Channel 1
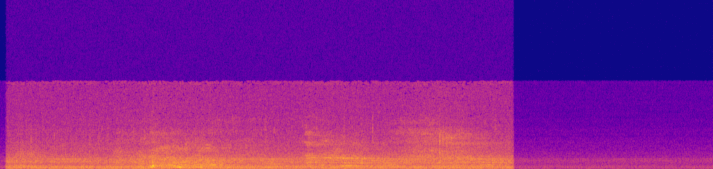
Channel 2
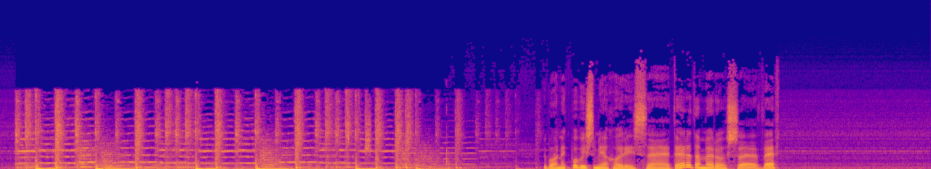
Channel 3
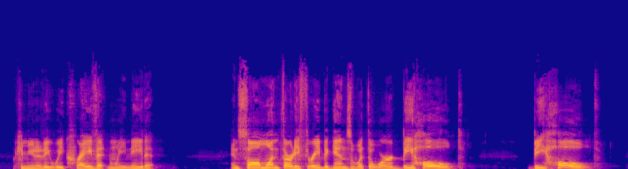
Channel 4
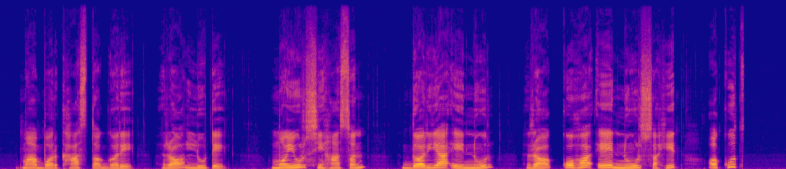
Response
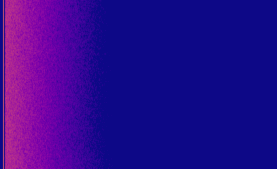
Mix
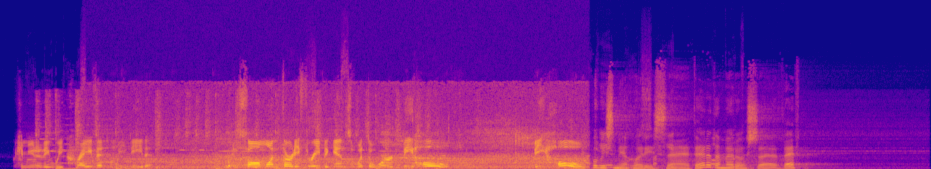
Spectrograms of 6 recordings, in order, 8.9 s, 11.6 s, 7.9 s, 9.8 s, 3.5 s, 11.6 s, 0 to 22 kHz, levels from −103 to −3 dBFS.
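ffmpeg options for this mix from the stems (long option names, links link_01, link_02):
-filter_complex "[0:a]equalizer=frequency=2400:width=6.2:gain=-15,adelay=950,volume=-5dB[link_01];[1:a]adelay=250,volume=-11.5dB,asplit=2[link_02][link_03];[link_03]volume=-8dB[link_04];[2:a]highpass=frequency=330:width=0.5412,highpass=frequency=330:width=1.3066,volume=1dB[link_05];[3:a]volume=-16.5dB[link_06];[4:a]atrim=start_sample=2205[link_07];[link_04][link_07]afir=irnorm=-1:irlink=0[link_08];[link_01][link_02][link_05][link_06][link_08]amix=inputs=5:normalize=0,lowshelf=frequency=500:gain=-8,dynaudnorm=framelen=420:gausssize=9:maxgain=3dB"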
